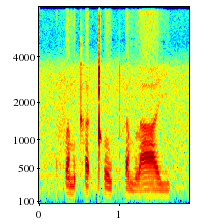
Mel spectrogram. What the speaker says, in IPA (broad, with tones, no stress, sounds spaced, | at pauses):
f ɐ˧ m kʰ ɐ˧ t̚ kʰ o˨ w t̪ʰ ɐ˨˩ m l aː˨ j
